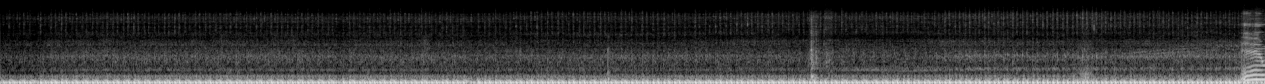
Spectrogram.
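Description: A 2013 Harley-Davidson Fat Bob with a 103 engine idles loud and close, its steady lumpy rumble carrying on alone with a faint mechanical clatter on top.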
